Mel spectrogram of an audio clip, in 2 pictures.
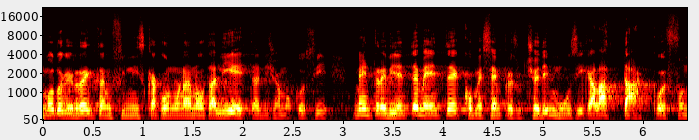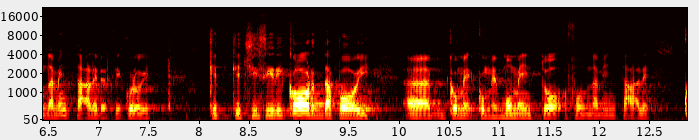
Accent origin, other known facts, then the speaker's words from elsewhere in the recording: Abruzzo, Italy; questo pianista che non a caso è abruzzese come il vostro conferenziere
